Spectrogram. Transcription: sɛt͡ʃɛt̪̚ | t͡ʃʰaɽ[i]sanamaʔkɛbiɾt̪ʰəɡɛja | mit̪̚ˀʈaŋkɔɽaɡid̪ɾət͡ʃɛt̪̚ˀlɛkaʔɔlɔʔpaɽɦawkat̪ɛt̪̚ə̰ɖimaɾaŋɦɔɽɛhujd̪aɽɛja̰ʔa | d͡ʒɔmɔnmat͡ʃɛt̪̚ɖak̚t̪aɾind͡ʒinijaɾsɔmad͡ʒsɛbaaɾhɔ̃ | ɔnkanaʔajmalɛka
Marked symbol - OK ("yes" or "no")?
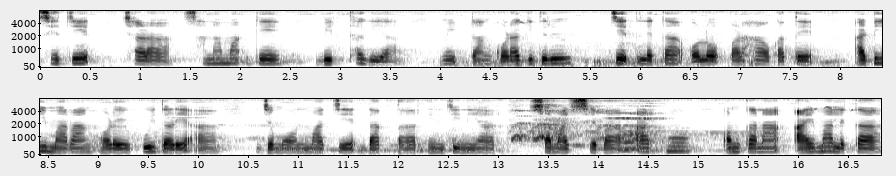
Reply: no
